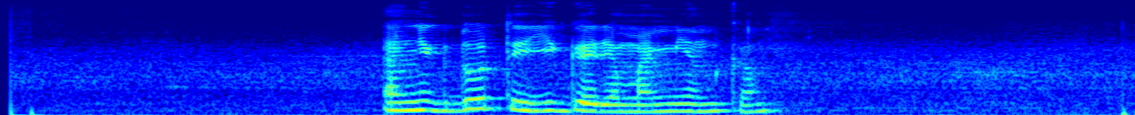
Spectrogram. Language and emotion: Russian, neutral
